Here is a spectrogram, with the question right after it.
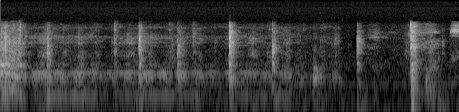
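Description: A sewing machine stitching a fancy fabric shopping bag and backing up a single stitch, heard as a run of light mechanical ticks and clacks close by, with a couple of sharper knocks.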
